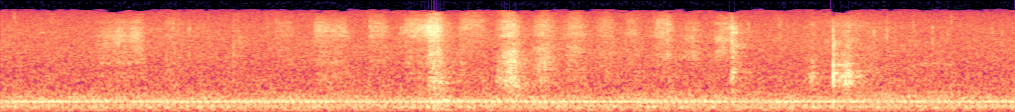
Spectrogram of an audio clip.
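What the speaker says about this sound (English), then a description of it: "I am going to cut a lime in half." A knife cuts a lime into quarters on a cutting board, giving quiet rubbing, scraping strokes with a few soft taps, close and alone over a steady low hum.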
